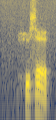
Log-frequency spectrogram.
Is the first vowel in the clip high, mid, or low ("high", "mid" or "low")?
high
